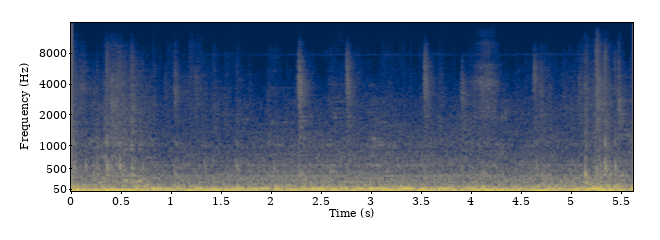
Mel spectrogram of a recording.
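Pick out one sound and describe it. A bus engine hums low and steady from inside the cab.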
